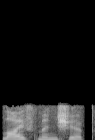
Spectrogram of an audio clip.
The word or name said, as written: lifemanship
